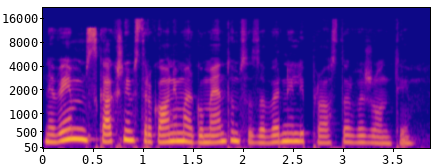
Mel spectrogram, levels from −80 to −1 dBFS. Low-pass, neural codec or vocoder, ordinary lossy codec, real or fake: 14.4 kHz; none; Opus, 32 kbps; real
